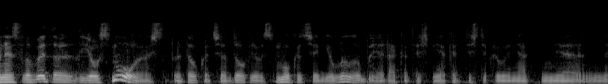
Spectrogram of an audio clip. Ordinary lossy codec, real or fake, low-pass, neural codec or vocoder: AAC, 64 kbps; fake; 7.2 kHz; codec, 16 kHz, 1.1 kbps, Voila-Tokenizer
